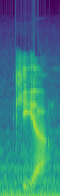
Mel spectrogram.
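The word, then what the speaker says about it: Kea: Kia, like the name of the very popular department store, K-E-A, and Agios, which is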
